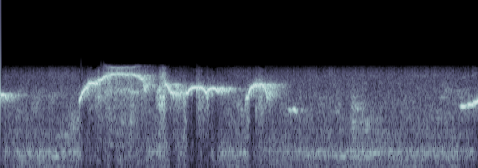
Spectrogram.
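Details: Parrot whistling part of the Andy Griffin tune: one long, clear whistle that arcs up then falls and levels off, followed by a short bent note and a brief rising whistle at the end, with quiet room noise between.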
